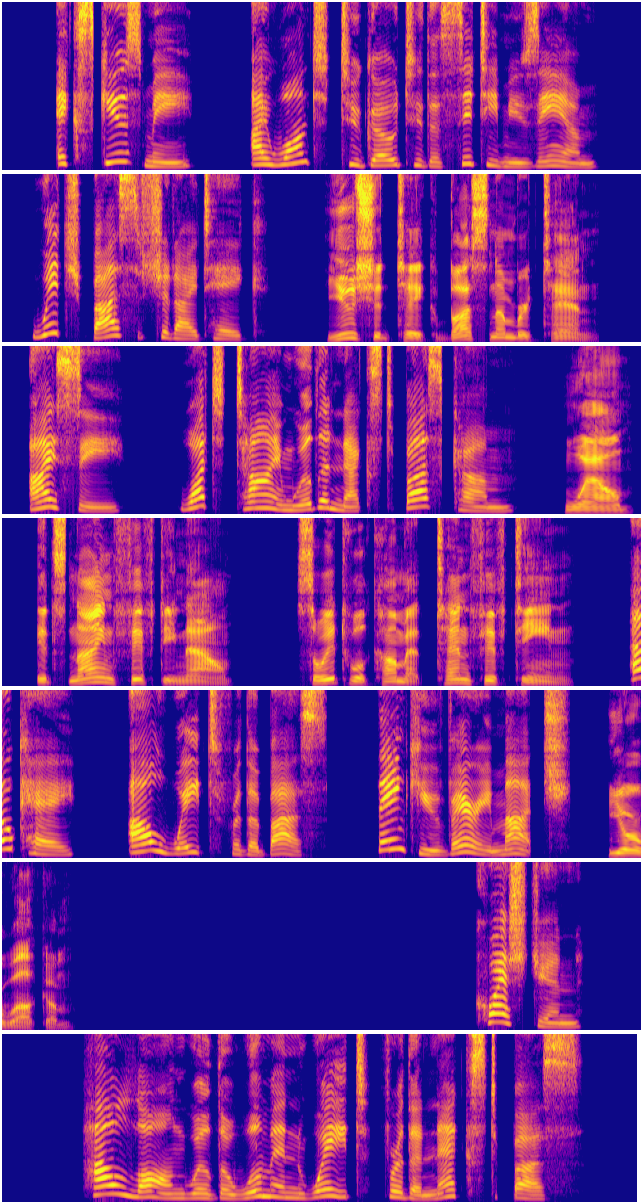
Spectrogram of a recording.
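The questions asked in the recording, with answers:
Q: How long will the woman wait for the next bus?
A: For 25 minutes.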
